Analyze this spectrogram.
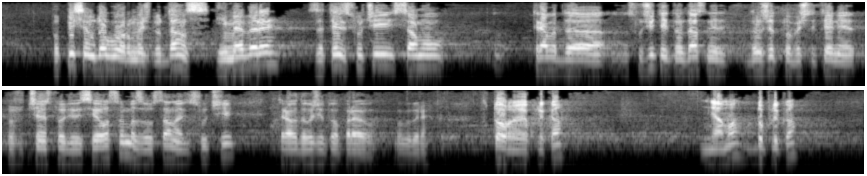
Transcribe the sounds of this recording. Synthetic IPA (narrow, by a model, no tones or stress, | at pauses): pot̪̚pisɐnd̪ɔɡovoɾmɛʒd̪ud̪ansimɛvɛɾɛzɐt̪ɛzislˠut͡ʃəisamo | t̪ɾʲabvəd̪ɐslˠʊʒit̪ɛlit̪ɛnɐd̪ansnɛd̪ɐlˠʒət̪ːobɛʃt̪ɛt̪ɛniɛpot͡ʃlɛnst̪vod̪ɛvɛsiɛɔsəmɐzɐost̪anəlit̪ɛsˠut͡ʃəi | t̪ɾʲabvəd̪ɐvəʒit̪ovapɾavilˠo̰blˠɐɡod̪ɐɾʲə | ft̪ɔɾəɾɛplʲikə | nʲaməd̪uplikə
